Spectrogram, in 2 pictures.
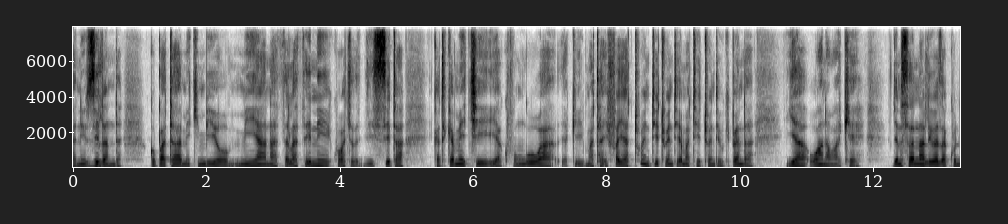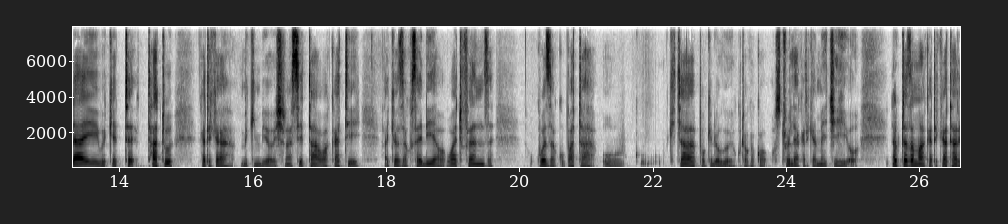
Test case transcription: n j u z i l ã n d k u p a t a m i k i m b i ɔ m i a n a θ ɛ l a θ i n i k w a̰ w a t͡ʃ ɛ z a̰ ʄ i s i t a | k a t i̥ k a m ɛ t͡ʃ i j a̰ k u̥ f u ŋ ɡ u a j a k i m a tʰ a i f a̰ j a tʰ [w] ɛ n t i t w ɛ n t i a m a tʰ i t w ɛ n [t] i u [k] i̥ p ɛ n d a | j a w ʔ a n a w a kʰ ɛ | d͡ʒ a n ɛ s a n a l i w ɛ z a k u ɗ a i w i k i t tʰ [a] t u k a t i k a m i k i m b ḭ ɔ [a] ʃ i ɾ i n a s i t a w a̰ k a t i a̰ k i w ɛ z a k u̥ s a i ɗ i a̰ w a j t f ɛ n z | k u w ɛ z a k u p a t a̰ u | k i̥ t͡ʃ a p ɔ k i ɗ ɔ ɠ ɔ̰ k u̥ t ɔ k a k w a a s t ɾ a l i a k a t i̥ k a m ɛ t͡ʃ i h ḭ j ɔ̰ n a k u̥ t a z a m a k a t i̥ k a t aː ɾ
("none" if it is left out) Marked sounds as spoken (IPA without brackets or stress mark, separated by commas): w, t, k, a, i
